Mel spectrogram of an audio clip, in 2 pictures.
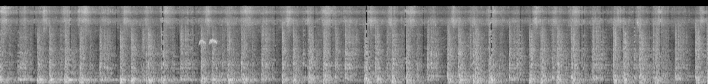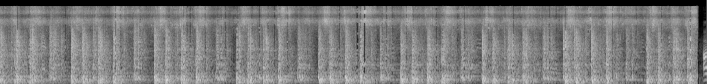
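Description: Lezim jingles clashing in unison with procession drumming, a steady fast beat of several strikes a second.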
